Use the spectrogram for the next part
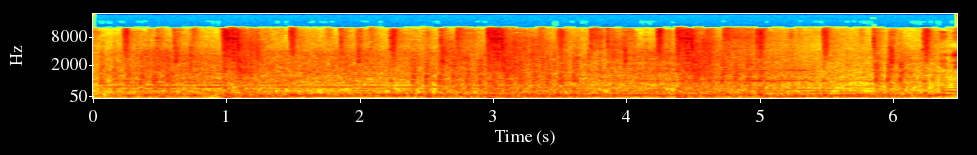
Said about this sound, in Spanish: Los soldados también son víctimas de los disparos provenientes del edificio Chihuahua y otros puntos altos de la plaza. Y devuelven el fuego.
